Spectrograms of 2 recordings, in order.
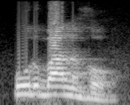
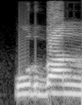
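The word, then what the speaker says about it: পূর্বাহ্ণ: পূর্বান্য না পূর্বানহ এই শব্দটির শুদ্ধ উচ্চারণ হবে পূর্বানহ পূর্বান্য নয় আর উচ্চারণ লেখার সময় যদি দীর্ঘকর থাকে সেটি রস্যকার হয়।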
